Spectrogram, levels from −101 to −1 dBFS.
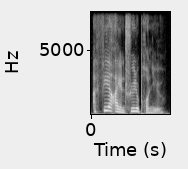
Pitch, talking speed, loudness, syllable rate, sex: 205 Hz, 225 wpm, -17 LUFS, 6.4 syllables/s, female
